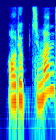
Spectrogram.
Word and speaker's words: 어렵지만: 어렵지만 재미있어요. 어렵지만 재미있어요. 좋아요. One small sound note. 어렵지만 is pronounced with smooth transition. Not as two separate English style words.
